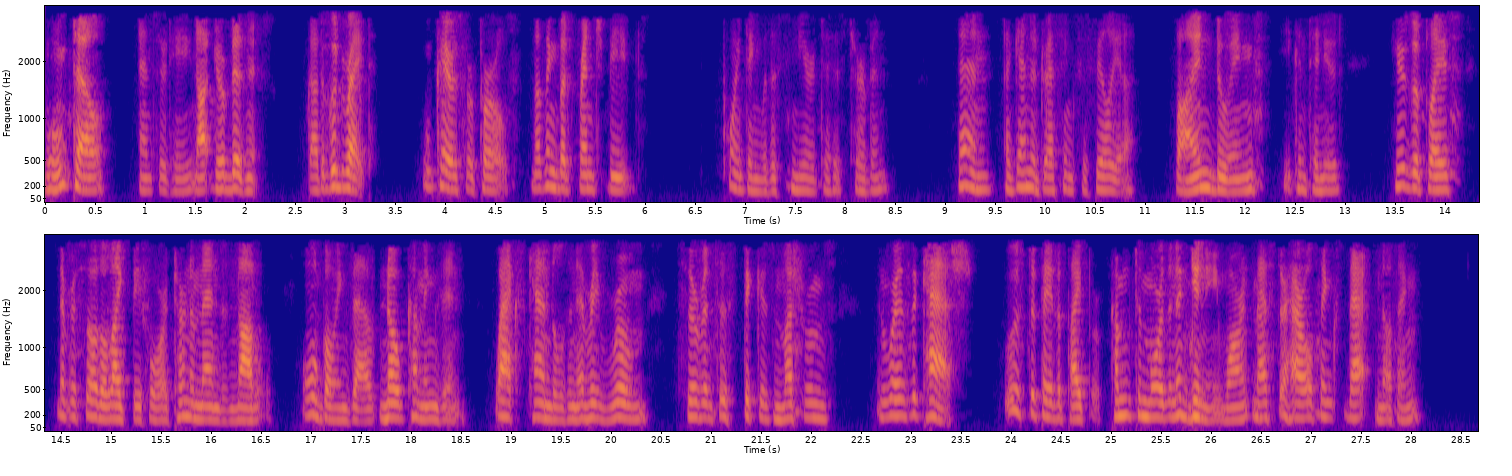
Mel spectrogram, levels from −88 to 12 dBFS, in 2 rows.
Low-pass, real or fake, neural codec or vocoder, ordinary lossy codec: 3.6 kHz; real; none; MP3, 24 kbps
